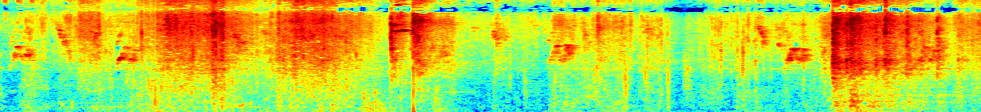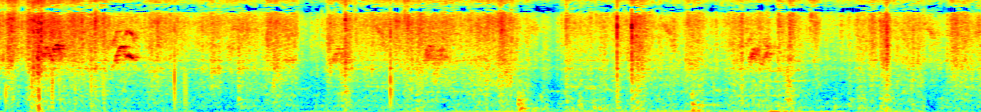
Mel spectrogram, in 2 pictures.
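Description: Birds' wings flapping in irregular bursts, with a sharp knock about four seconds in.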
